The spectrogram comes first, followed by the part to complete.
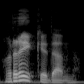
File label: male retreat, latin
